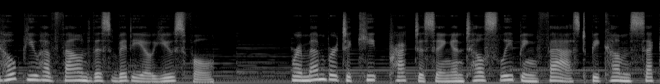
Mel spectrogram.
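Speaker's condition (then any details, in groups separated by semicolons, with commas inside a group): No condition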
